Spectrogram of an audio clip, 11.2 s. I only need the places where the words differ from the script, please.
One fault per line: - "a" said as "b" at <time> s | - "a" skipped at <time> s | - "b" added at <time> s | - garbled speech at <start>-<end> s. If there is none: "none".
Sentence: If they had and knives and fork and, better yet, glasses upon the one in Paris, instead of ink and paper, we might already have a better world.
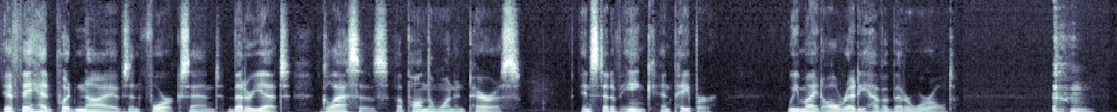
- "and" said as "put" at 0.6 s
- "fork" said as "forks" at 1.4 s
